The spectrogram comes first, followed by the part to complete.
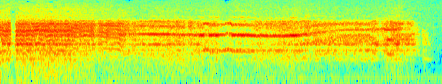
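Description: Cartoon sound effect of a sarcophagus lid creaking open: one long, high squeal with a slight waver in pitch that cuts off suddenly at the end.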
